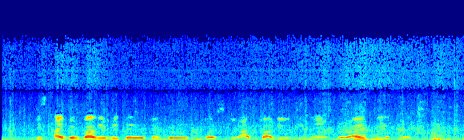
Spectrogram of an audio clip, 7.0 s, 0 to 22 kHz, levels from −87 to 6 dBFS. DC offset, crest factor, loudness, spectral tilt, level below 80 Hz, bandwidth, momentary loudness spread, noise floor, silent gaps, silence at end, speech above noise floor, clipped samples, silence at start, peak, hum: under 0.1%; 20 dB; -21 LUFS; -5.5 dB/octave; -50 dBFS; 16.5 kHz; 20 LU; -41 dBFS; none; 0 s; 20 dB; under 0.1%; 0.05 s; -2 dBFS; none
